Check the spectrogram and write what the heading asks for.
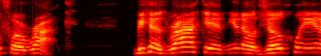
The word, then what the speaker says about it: Joaquin: Because Rock and, Joaquin or Joaquin, I think she called it. That's how it's pronounced, Joaquin.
